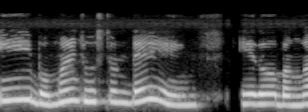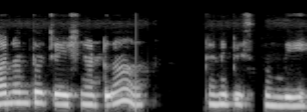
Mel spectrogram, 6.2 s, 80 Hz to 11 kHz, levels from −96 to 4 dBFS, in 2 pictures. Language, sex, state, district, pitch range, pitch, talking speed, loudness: Telugu, female, Telangana, Karimnagar, 240-310 Hz, 255 Hz, 70 wpm, -19 LUFS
